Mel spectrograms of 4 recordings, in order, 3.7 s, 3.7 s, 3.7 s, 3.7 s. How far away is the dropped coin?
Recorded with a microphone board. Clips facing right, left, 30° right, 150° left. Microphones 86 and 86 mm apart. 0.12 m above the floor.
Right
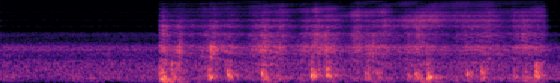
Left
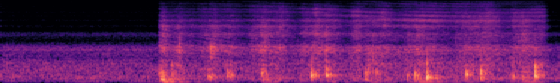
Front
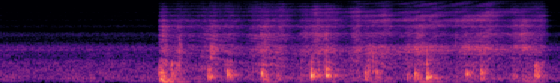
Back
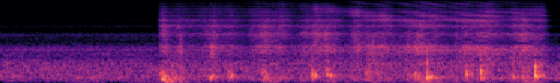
No dropped coin in this recording.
